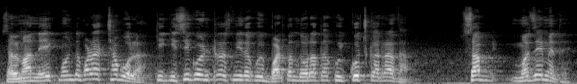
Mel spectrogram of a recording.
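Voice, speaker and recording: A man's voice: high-pitched, expressive, quick pace. A man giving an indignant, ranting commentary monologue as a vlogger reviewing a show. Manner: indignant, ranting, mocking impressions.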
